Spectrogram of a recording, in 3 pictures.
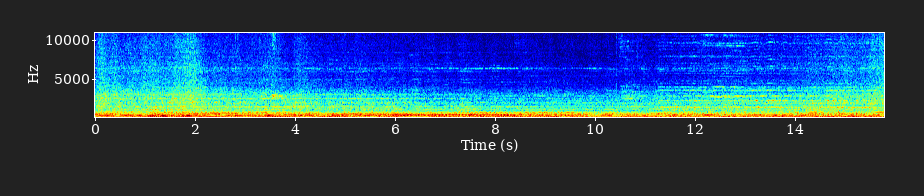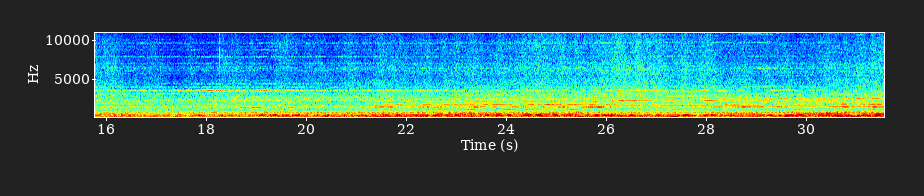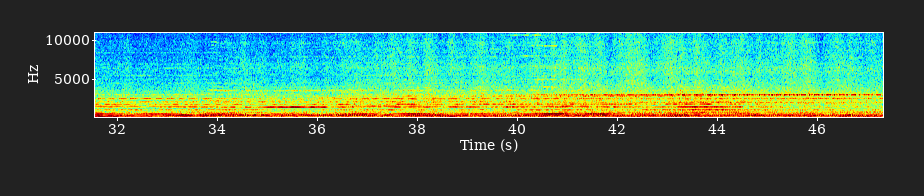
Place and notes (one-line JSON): {"title": "neoscenes: Splinter Orchestra at the ABC, live", "latitude": "-33.88", "longitude": "151.20", "altitude": "20", "timezone": "Australia/NSW"}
